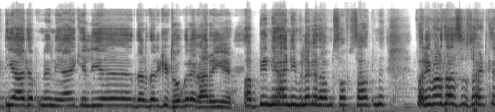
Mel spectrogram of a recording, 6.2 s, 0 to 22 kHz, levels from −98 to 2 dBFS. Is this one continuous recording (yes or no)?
no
